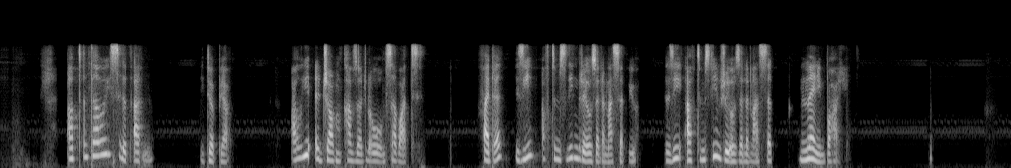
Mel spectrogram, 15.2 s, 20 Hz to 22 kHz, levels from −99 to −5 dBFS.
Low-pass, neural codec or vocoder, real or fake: 7.2 kHz; codec, 16 kHz in and 24 kHz out, 0.8 kbps, FocalCodec, streaming, 65536 codes; fake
